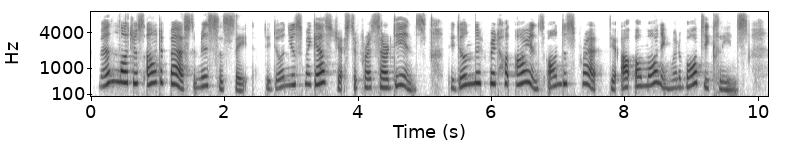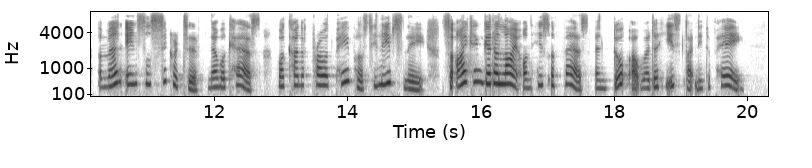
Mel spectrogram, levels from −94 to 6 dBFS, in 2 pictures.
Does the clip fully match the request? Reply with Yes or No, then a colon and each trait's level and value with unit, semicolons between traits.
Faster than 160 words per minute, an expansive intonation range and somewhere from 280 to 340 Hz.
Yes: average, 200 wpm; wide, 5.9 semitones; very high, 335 Hz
